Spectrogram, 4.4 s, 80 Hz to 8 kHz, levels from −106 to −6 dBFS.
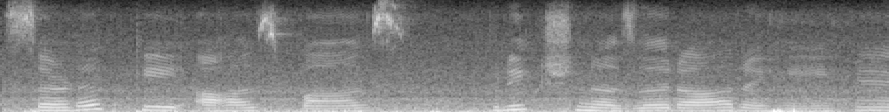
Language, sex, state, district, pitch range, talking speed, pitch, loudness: Hindi, female, Punjab, Fazilka, 190-220 Hz, 110 wpm, 200 Hz, -19 LUFS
